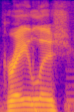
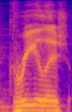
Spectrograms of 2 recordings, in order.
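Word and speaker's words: Grealish: Last week, I called him Jack Greyish. Jack Greish, boys.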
